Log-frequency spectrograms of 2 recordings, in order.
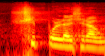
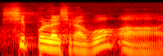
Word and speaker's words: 쉬볼렛: 마치 그것처럼 에브라힘도 쉬볼렛이라고 못하고 십볼렛이라고 발음했던 겁니다.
